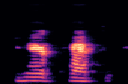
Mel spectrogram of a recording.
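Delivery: ordinary delivery, nothing marked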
